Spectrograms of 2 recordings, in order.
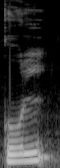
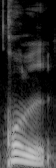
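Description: First: The first consonant is a light k sound. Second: The first consonant is a heavy, deep q sound. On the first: The speaker calls it wrong. "আমরা অনেকে ভুল বলি, বলি যে কুল, এটাকে বলি কুল" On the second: The speaker calls it right. "আছে কফ, তাই মোটা করে উচ্চারণ হবে"

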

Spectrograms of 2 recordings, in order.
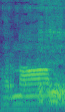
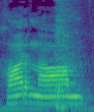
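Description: First: The two words are run together as one. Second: The two words are said as separate words. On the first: The speaker calls it wrong. "ਇਹ ਇਕੱਠੇ ਕਹਿ ਦਿੰਦੇ ਹਾਂ" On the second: The speaker calls it right. "ਐ ਬੋਲਨੇ ਆ ਪਦ"

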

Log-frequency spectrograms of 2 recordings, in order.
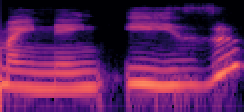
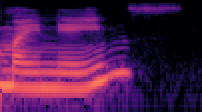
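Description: First: The verb is said as a separate full word. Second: The verb is reduced and joined to the noun. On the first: "Remember the pronunciation" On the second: "que es un poco más común"

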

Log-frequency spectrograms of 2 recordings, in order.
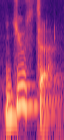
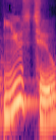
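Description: First: The words blend into one reduced word, useta. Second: Both words are said fully and separately. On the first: "becomes used to" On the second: "Used to becomes"

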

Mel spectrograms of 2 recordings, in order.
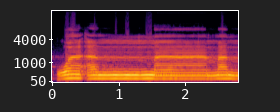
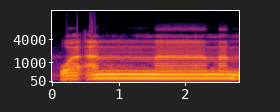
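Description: No difference in how they are said.

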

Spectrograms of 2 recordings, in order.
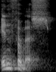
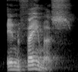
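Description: First: The word is said the usual, standard way. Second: The word is said in a quirky movie way. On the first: "my infamous" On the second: "or infamous, as the Three Amigos said"

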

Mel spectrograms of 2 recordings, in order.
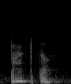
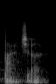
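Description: First: The g sound comes before the d. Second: The d sound comes before the g. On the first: The speaker calls it right. "it's Bagder" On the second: The speaker calls it wrong. "I always want to say Badger, but it's not Badger"

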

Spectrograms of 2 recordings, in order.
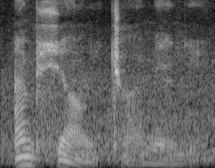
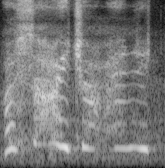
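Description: First: It is said quietly. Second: It is said loudly.

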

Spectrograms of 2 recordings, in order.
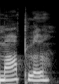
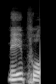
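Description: First: The name has a German pronunciation. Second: The name has an English pronunciation. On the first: The speaker calls it wrong. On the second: The speaker calls it right.

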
